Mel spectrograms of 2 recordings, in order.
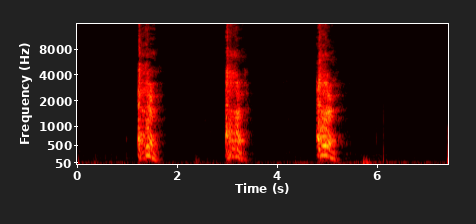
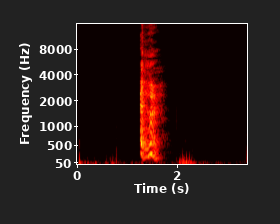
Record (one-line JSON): {"three_cough_length": "7.4 s", "three_cough_amplitude": 7846, "three_cough_signal_mean_std_ratio": 0.32, "cough_length": "3.4 s", "cough_amplitude": 13483, "cough_signal_mean_std_ratio": 0.26, "survey_phase": "beta (2021-08-13 to 2022-03-07)", "age": "65+", "gender": "Male", "wearing_mask": "No", "symptom_none": true, "smoker_status": "Ex-smoker", "respiratory_condition_asthma": false, "respiratory_condition_other": false, "recruitment_source": "REACT", "submission_delay": "2 days", "covid_test_result": "Negative", "covid_test_method": "RT-qPCR"}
